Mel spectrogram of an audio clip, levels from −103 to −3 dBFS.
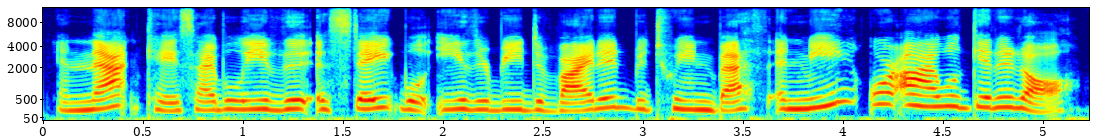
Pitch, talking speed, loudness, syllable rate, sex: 245 Hz, 240 wpm, -20 LUFS, 6.0 syllables/s, female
